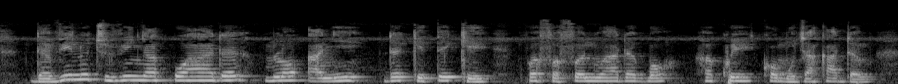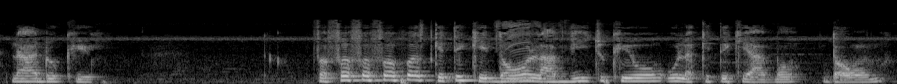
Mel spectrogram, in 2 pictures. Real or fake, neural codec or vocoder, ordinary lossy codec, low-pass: real; none; MP3, 32 kbps; 10.8 kHz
